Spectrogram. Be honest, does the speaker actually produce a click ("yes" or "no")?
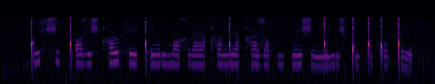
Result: yes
